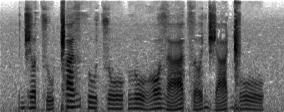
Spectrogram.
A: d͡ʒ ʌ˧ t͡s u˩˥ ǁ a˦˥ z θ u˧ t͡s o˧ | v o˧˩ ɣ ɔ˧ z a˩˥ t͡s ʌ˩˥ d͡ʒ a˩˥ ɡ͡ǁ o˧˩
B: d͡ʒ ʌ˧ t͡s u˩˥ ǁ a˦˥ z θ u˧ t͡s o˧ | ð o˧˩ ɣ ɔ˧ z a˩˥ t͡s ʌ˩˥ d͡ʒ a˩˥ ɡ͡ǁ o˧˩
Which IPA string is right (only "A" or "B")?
B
